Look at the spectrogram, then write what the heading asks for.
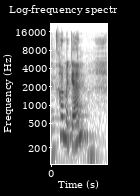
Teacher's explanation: again with a question mark at the end so come again raising your voice at the end of again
